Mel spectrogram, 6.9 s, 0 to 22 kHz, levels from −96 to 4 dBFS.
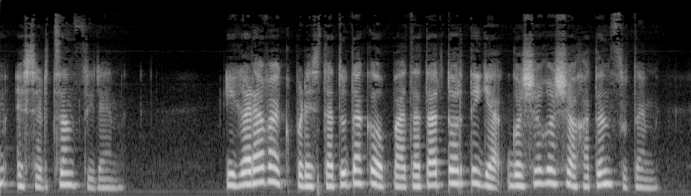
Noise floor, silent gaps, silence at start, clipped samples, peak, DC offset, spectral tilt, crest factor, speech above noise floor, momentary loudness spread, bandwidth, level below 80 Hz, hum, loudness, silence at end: -58 dBFS; none; 0 s; under 0.1%; -4 dBFS; under 0.1%; -4.5 dB/octave; 16 dB; 39 dB; 13 LU; 16.5 kHz; -64 dBFS; none; -19 LUFS; 0.35 s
